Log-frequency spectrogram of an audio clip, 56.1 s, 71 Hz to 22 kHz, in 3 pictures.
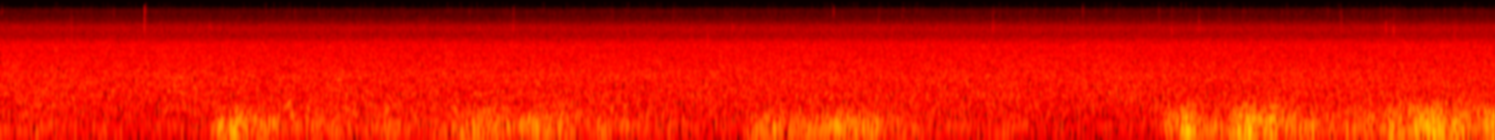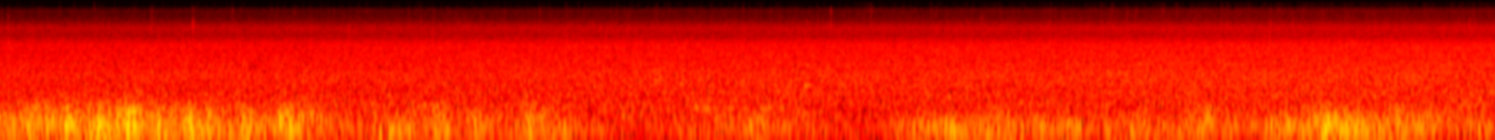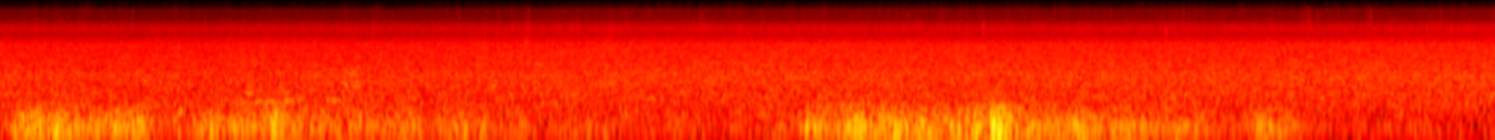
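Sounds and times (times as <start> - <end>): steady rain falling: 0.0 - 56.0
low rolling thunder: 37.6 - 43.2.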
